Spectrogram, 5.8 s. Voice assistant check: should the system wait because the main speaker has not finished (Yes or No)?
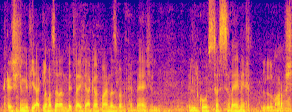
Yes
